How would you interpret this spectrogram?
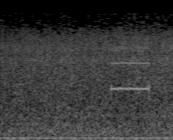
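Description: A single short, steady electronic beep of a telephone answering machine, sounding briefly over a low, constant background hum with no voices.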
